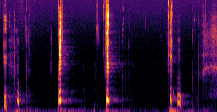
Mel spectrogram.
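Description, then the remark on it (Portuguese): A voice imitates stifled, swallowed sneezes: a series of short, clipped, hiccup-like bursts spaced about a second apart, moderately loud, with a quick double burst near the end. “Sabem esse espirro que as pessoas parecem que, que é as pessoas que engolem o espirro.”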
